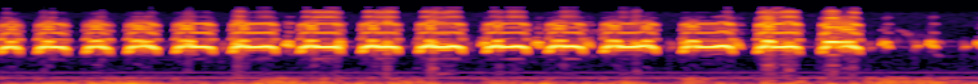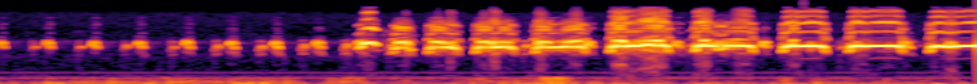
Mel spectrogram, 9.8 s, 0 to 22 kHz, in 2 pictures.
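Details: Osprey calling at its nest in Charlo, Montana, 17 August 2023, afternoon: loud, shrill chirps come in rapid runs of about three per second. A brief lull of softer peeps follows before the intense piping resumes, with a low background hum.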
